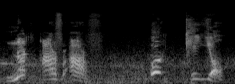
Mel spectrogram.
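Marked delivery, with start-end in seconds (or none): 1.5-2.2 Ukiok with the weight on the first syllable uk; Ukiok, uk stressed. Shown as a demonstration. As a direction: lean on the uk in Ukiok. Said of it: "The accent is in the uk".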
